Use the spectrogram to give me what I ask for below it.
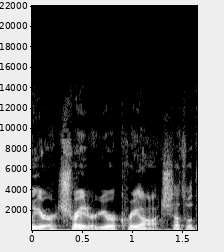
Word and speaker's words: creonte: It's spelled C-R-E-O-N-T-E, creonche.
